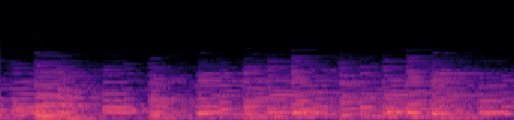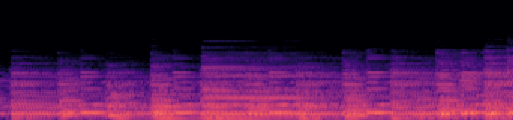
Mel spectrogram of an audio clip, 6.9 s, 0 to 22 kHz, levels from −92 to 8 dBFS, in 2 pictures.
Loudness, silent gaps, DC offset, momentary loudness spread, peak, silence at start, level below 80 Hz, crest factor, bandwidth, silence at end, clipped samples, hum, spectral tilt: -31 LUFS; none; under 0.1%; 7 LU; -14 dBFS; 0 s; -48 dBFS; 16 dB; 4 kHz; 0 s; under 0.1%; none; -12 dB/octave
